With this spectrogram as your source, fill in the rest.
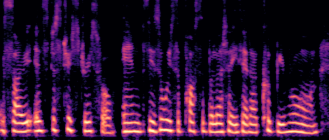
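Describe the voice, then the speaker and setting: A woman with a dark, mellow, somewhat breathy tone talks at medium pitch, her intonation fairly even. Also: dry, close sound with no echo. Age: 60s. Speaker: psychic medium. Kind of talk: casual interview, telling personal stories.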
